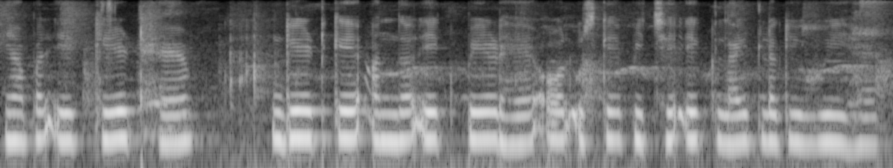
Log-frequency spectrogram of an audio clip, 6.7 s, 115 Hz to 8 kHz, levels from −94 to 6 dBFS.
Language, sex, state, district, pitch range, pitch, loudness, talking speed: Hindi, female, Uttar Pradesh, Shamli, 220-235 Hz, 230 Hz, -15 LUFS, 170 wpm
